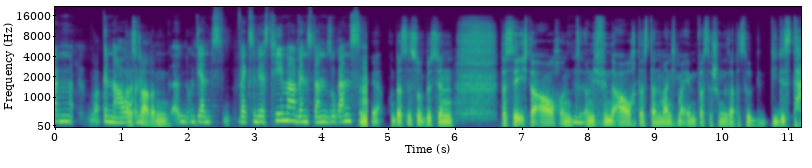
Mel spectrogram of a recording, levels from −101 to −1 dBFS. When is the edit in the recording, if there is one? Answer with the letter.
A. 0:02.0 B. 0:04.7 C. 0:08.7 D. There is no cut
B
